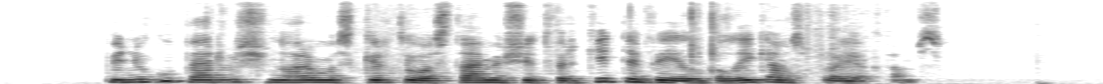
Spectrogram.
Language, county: Lithuanian, Alytus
